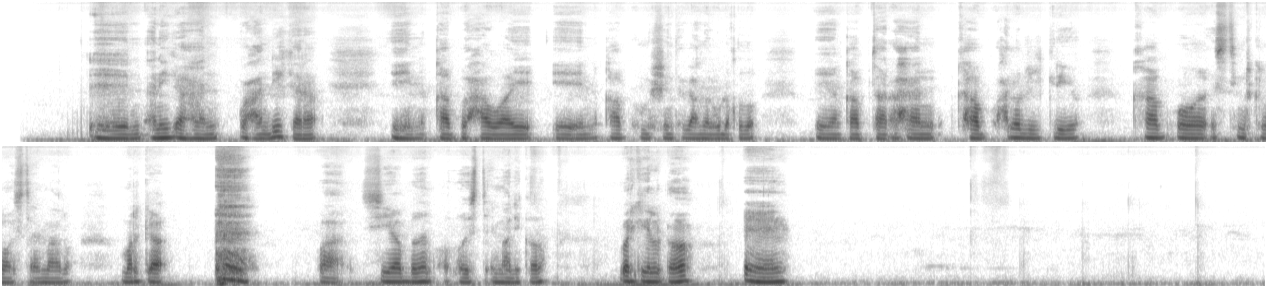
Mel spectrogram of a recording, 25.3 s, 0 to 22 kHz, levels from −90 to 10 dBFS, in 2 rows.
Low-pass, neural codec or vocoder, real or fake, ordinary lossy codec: none; none; real; none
